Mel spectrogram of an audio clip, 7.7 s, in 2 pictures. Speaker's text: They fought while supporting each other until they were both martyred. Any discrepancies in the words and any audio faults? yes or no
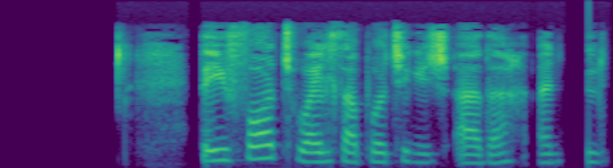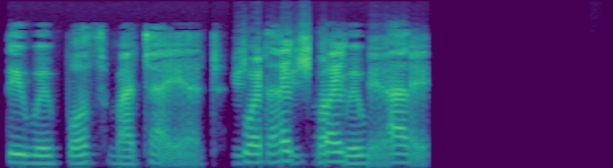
yes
